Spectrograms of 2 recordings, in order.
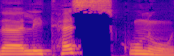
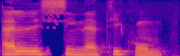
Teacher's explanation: Scene has the highest timing, the longest timing actually. Because it is a weak fricative.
